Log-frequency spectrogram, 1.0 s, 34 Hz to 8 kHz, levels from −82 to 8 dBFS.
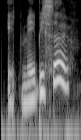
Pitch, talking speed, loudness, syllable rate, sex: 225 Hz, 235 wpm, -15 LUFS, 5.4 syllables/s, female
